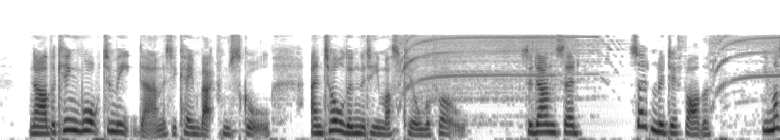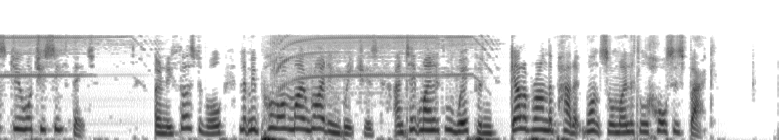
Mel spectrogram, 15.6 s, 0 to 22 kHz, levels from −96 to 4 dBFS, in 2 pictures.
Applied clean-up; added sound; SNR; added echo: classical method spectral subtraction.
